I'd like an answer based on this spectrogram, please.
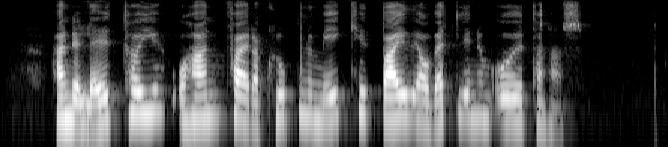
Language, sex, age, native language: Icelandic, female, 60-69, Icelandic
